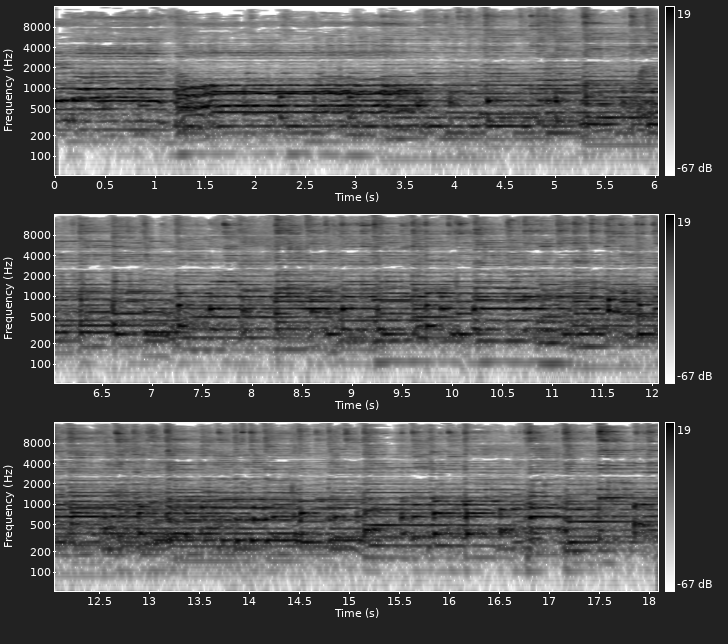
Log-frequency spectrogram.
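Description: Acoustic string trio playing an instrumental passage: banjo, acoustic guitar and a long-necked, round-bodied plucked string instrument picking together in a folk or bluegrass style. Held chord notes at the start give way to busy picking about a second in.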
